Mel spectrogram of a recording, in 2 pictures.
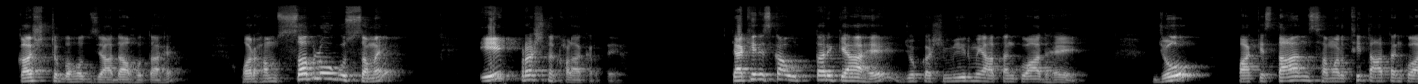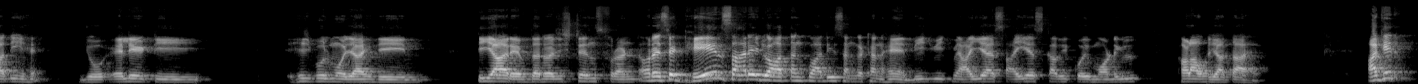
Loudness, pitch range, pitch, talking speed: -21 LUFS, 130-200 Hz, 145 Hz, 140 wpm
